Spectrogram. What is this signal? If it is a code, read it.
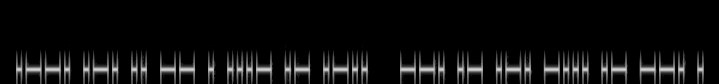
Morse code, heard as a keyed tone, about 25 wpm, 700 Hz. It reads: PRIMEVAL GARBAGE
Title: A Sound Of Thunder 25wpm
